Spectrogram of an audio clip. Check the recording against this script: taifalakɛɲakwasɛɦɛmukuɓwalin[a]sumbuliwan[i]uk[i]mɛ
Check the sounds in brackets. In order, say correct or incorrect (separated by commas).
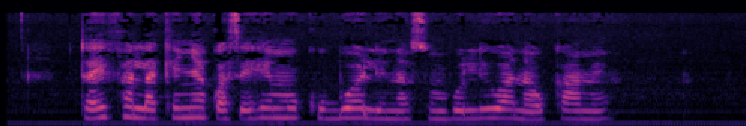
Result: correct, incorrect, incorrect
